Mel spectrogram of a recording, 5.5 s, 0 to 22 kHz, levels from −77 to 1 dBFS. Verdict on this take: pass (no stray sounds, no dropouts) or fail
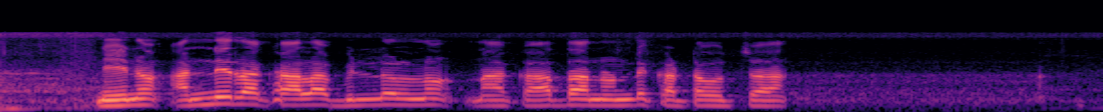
pass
